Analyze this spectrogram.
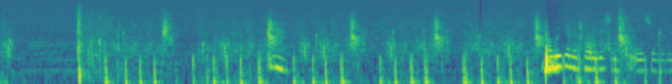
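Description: A pickaxe digs into dirt with quick, repeated crunching thuds.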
